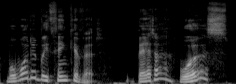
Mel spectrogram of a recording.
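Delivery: normal talking voice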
